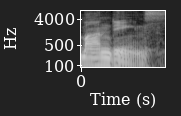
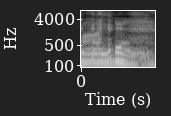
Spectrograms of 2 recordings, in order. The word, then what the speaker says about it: Mondin: Is it Mondin or Mondin? It's actually pronounced Mondin. Yeah, but most people have changed it now to Mondin. Yeah. Right. Yeah. It was simpler.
